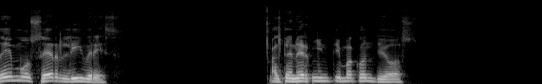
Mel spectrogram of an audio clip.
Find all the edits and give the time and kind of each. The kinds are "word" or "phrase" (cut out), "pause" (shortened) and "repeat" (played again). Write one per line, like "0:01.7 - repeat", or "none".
0:03.1 - word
